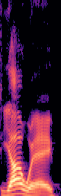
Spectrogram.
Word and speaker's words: Yahweh: let's give a an exercise here so it's Yahweh but um how' you get from uh again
